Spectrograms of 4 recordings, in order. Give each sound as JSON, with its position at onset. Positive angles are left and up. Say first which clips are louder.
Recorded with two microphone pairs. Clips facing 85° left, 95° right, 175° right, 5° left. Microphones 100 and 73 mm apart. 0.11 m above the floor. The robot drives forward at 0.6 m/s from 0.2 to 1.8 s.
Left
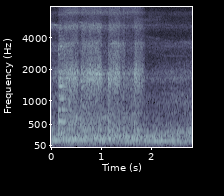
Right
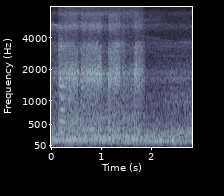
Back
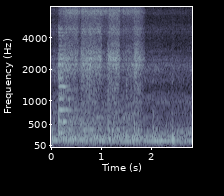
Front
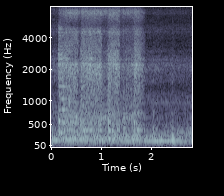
{"t": 0.1, "sound": "a snare drum", "louder": "left 2 dB, even", "azimuth_deg": 120, "distance_m": 4.0}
